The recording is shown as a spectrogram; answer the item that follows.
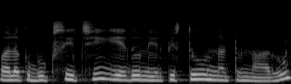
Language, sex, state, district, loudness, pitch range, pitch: Telugu, female, Andhra Pradesh, Srikakulam, -29 LUFS, 190-225 Hz, 205 Hz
